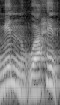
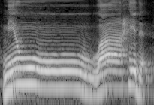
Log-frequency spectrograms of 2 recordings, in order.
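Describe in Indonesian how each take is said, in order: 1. Huruf n biasa terdengar sebelum w. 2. Huruf n menyatu dengan bunyi w sengau yang ditahan. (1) "bacanya bukan min wahid" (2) "dibaca miu wahid"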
